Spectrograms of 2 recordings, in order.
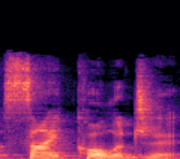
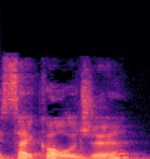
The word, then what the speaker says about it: psychology: don't pronounce p so psychology psychology we don't pronounce p psychology so it isn't breakfast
